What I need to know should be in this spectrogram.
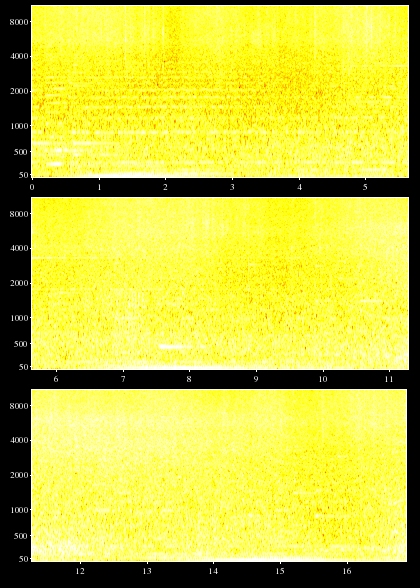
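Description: Footsteps rustle through dense brush.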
